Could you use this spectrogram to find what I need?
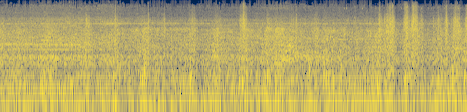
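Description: Wind roars loudly past the microphone of a moving motorcycle.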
